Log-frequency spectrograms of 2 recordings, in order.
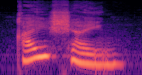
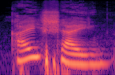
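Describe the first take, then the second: Both takes have the same delivery.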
